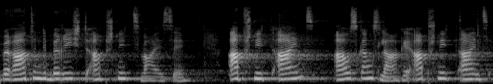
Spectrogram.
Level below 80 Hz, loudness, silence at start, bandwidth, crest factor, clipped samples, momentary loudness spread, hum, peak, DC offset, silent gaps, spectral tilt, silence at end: -76 dBFS; -25 LUFS; 0 s; 16 kHz; 22 dB; under 0.1%; 13 LU; none; -4 dBFS; under 0.1%; none; -3 dB/octave; 0 s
